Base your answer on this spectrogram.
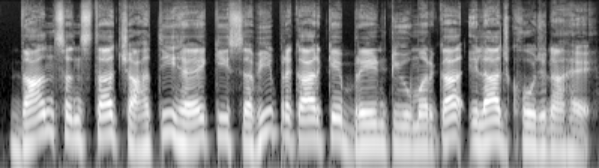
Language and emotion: Hindi, neutral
